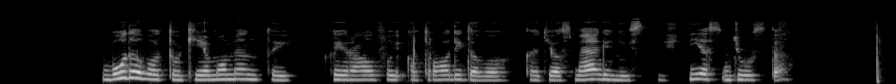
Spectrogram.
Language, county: Lithuanian, Kaunas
